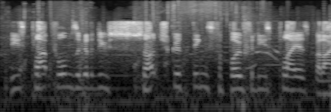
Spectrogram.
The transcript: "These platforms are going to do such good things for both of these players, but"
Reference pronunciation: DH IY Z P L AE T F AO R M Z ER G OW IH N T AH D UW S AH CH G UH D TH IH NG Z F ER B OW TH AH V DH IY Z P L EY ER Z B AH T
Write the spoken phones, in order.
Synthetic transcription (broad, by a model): DH IY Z P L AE T F AO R M Z ER G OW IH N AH D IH S AH CH G UH D TH IH NG Z F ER B OW TH AH V DH IY Z P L EY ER Z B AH T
